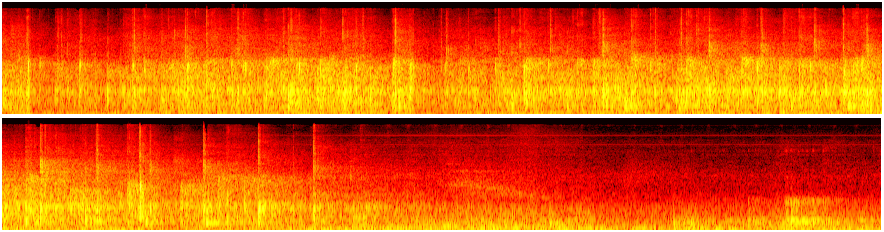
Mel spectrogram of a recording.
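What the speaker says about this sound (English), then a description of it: "I'd like to have some applause for Lourdes." Audience at a community meeting applauding, a steady wash of many hands clapping for several seconds that thins out and fades near the end.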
